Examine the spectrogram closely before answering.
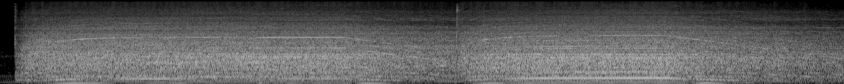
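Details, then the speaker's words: Vintage Hoover Concept upright vacuum after cleanup, run at its low and high power settings: steady, even motor whir with a clean high whistle, no rattles or scraping; normal running. "so it has the two powers it has the low power and the high power"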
